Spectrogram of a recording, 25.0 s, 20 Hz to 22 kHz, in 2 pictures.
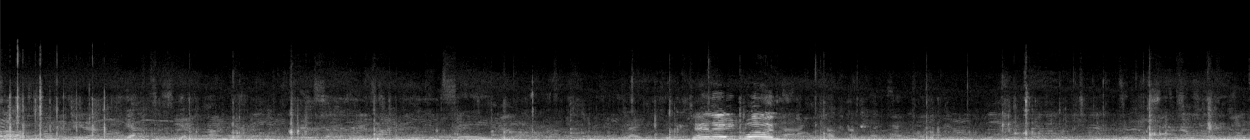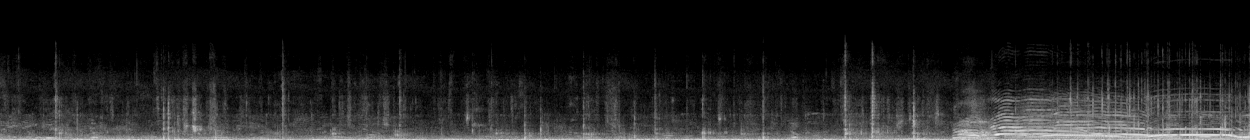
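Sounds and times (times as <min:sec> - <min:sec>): steady low rumble: 0:00.0 - 0:25.0.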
